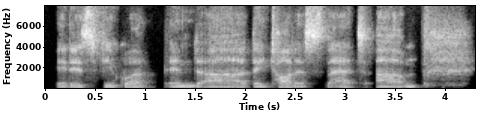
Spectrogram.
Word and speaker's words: Fuqua: It is Fuqua, and they taught us that. It was such a silly thing because it's pronounced in different ways.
